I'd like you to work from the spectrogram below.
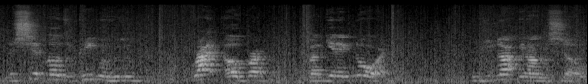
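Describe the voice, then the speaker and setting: A man speaks at a fairly quick pace in a raised, projected voice with ordinary pitch variation. There is noticeable background noise and audible room echo. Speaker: amateur rapper vlogger. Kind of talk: angry rant monologue. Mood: angry and frustrated. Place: home room. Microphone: camera far.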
